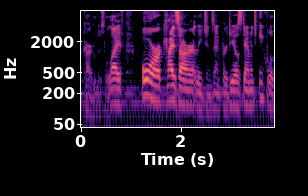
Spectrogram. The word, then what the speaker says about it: Caesar: Caesar or sorry, I'm going to pronounce it the correct way, Kyzar Legion's Emperor.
